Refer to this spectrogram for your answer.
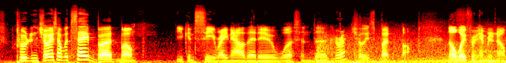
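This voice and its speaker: A man speaks with a non-native accent. His pace is moderate. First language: not English. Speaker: game replay caster. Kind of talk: live commentary. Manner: casual, hesitant with fillers.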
